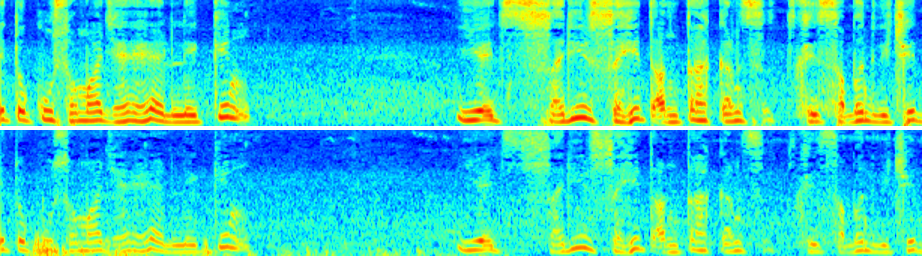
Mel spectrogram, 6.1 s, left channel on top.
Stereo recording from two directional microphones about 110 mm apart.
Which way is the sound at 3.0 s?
50° left (ahead or behind).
